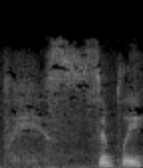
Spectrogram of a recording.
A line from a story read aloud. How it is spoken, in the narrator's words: She whispered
